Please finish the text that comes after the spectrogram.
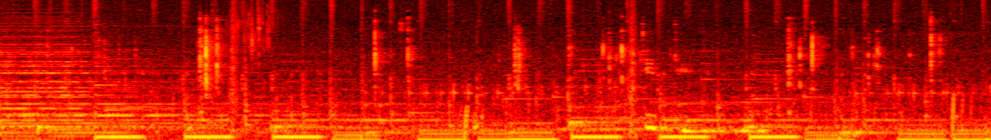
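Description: Watering in the video game Turnip Boy: a run of soft, wet dripping and squishing sounds repeats over a steady game music loop with a pulsing bass line.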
